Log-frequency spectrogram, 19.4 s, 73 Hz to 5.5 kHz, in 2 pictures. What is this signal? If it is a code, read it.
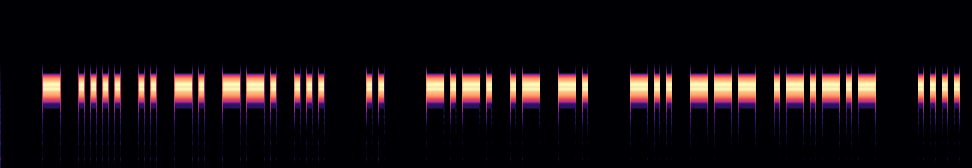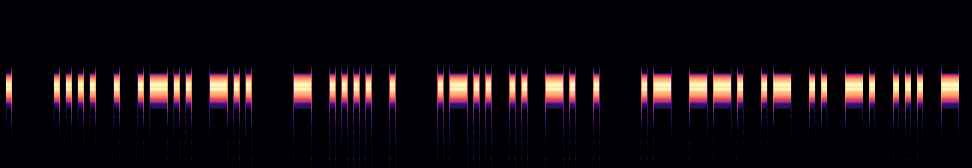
Morse code, heard as a keyed tone, about 20 wpm, 600 Hz. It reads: THINGS I CAN DO. HE HELD THE LINE AGAINST
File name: the old man and the sea / the old man and the sea part 1 20wpm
